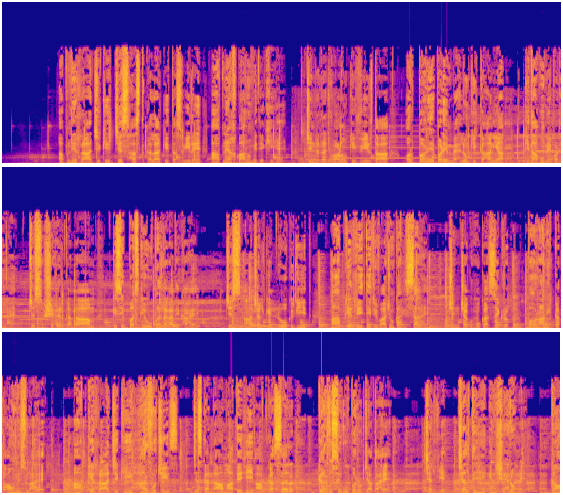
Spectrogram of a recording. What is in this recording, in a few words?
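tourism hindi voice over, male voice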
